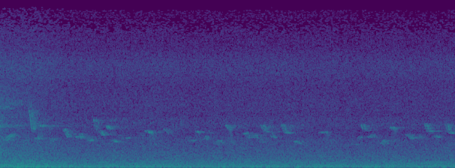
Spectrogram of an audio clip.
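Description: Faint bird twittering: a run of short, high chirps over a steady background hiss, with a short noise right at the start.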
